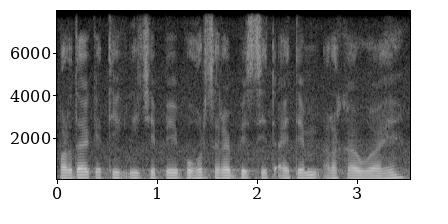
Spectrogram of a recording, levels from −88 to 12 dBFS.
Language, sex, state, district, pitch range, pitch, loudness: Hindi, male, Arunachal Pradesh, Papum Pare, 120-130 Hz, 125 Hz, -18 LUFS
